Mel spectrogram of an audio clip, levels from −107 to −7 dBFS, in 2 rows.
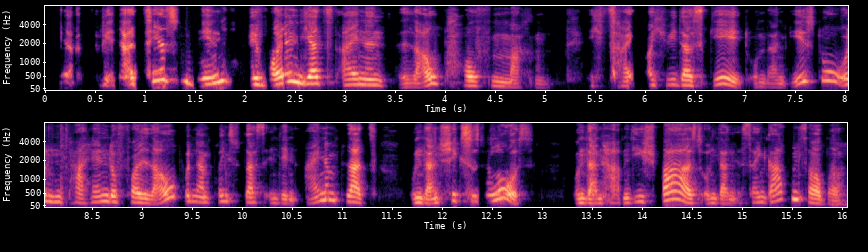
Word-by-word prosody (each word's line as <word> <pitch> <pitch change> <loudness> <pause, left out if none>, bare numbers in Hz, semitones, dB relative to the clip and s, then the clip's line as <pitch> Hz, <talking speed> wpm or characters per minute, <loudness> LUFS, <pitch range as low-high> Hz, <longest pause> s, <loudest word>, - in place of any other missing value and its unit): Ja, - - -8 0.3
wie - - -8
da - - +3
erzählst 365 0 +2
du 300 - 0
denen, 335 -7 +6 0.2
wir 220 0 +6
wollen 280 +10 +8
jetzt 240 0 +5
einen 195 -2 0
Laubhaufen 160 - -2
machen. 120 -3 -14 0.4
Ich - - -18
zeige - - -5 0.2
euch, 190 0 -12
wie 200 - -12
das 180 -2 +1
geht 215 +4 0
und 135 - -19
dann 120 -1 -18
gehst 310 +4 -5
du 340 - -6
und 305 -11 -1
'n 195 - -5
paar 170 -1 -8
Hände 195 +6 -1
voll 170 -4 0
Laub 155 - -1
und 205 - -4
dann 175 -2 -5
bringst 210 +3 -9
du - - -37
das 175 -1 -4
in 155 - -15
den 140 -2 -10
einen 250 - -4
Platz 195 -6 +2 0.3
und 170 +1 0
dann 155 +2 0
schickst 230 +6 -2
du 205 - -5
sie 215 +2 -6
los. 465 - +3 0.4
Und 160 +1 -3
dann 150 - -3
haben 160 - -7
die 200 +3 -9
Spaß 235 - +1
und 155 - -10
dann 135 -1 -7
ist - - -14
dein 180 +1 -10
Garten 275 +6 -1
sauber. 130 - -3
195 Hz, 200 wpm, -27 LUFS, 160-245 Hz, 0.4 s, wollen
